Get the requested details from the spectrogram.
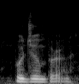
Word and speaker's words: Bujumbura: But he's beginning to hear a sort of, this is in the capital of Burundi, am I pronouncing it right, Bujumbura. – Bujumbura, yeah.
